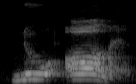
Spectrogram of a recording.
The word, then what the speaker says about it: New Orleans: new orleans yeah because it's making me roll my uh the r it's but it's not an r it's say it as a an aw new orleans new orleans there you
